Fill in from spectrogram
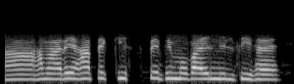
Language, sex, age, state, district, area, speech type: Hindi, female, 30-45, Uttar Pradesh, Prayagraj, urban, conversation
